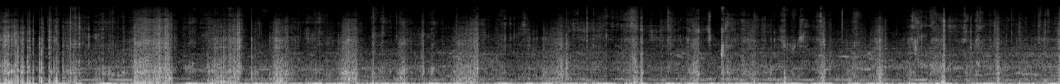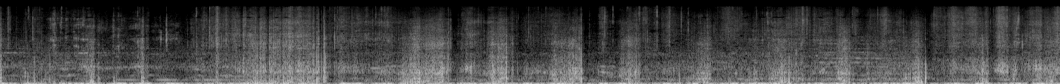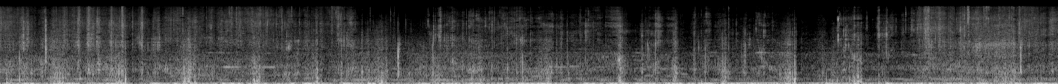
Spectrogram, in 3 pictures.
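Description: Soft freezer frost being bitten and chewed close to the microphone: a dense, irregular run of crisp crunches and crackles one after another.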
